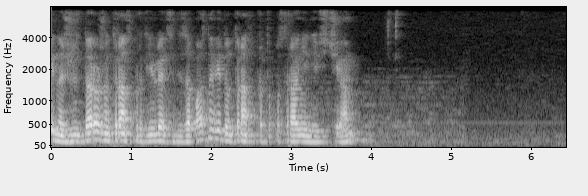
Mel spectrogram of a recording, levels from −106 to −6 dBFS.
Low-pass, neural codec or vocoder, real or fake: 7.2 kHz; none; real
